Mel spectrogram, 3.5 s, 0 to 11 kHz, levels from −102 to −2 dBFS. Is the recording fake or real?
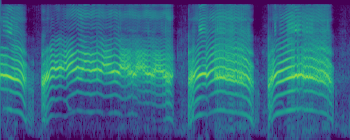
real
